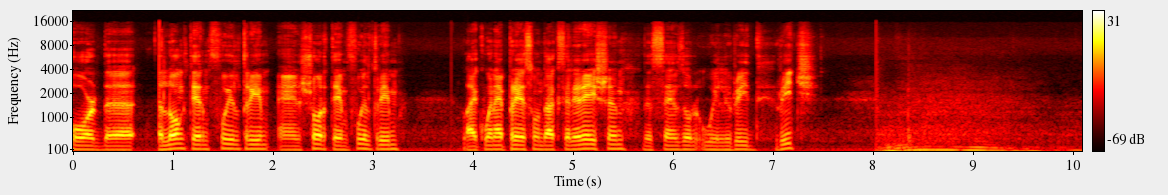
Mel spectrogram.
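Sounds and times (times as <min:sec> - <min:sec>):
car engine revving from idle: 0:07.7 - 0:10.0.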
